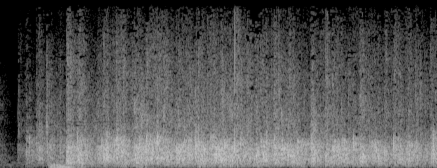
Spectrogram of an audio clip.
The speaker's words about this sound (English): So I just want to welcome each and every one of you, and then just a round of applause for all of you.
